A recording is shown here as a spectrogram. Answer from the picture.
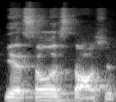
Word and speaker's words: Solastalgia: Actually, I can check right here, but yeah, Solastalgia. There we go. I wanted to make sure I wasn't pronouncing that wrong.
